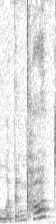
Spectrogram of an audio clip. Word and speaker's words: Lippincott: Number 29, we've got Fivet Apart by Rachel Lippincott. That's how you say her name.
